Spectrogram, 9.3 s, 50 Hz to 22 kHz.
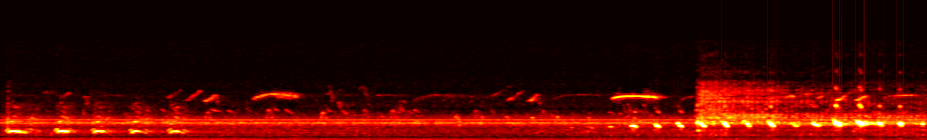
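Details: Ospreys calling at a nest on Skidaway Island, Savannah, Georgia, 8 February 2023, recorded by a bird cam: five evenly spaced piping chirps, a pause, then a quicker series of about a dozen sharp chirps, with a steady high hum behind.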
